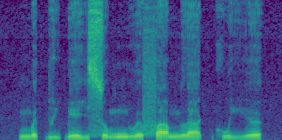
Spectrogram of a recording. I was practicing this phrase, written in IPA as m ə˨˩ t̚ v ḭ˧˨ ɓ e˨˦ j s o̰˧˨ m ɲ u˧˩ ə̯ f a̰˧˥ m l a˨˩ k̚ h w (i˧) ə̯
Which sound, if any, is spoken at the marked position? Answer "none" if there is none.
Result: i˧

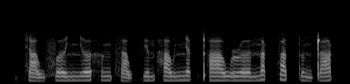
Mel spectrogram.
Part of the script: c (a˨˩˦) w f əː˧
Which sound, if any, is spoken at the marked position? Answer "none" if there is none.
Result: a˨˩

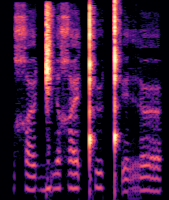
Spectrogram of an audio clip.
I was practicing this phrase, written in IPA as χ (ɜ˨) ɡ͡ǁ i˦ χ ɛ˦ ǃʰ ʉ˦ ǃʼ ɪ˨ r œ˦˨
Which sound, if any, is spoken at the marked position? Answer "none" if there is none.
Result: ɜ˨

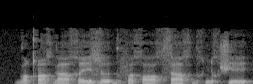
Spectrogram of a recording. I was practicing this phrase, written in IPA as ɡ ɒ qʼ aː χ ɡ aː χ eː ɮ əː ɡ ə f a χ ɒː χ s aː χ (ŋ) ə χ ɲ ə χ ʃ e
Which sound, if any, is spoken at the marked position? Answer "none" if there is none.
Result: ɡ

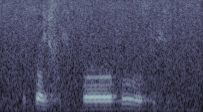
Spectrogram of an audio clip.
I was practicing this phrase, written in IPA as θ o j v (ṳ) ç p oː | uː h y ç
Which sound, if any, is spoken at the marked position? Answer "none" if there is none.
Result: ṳ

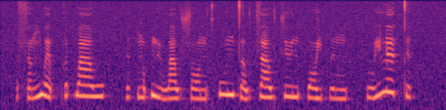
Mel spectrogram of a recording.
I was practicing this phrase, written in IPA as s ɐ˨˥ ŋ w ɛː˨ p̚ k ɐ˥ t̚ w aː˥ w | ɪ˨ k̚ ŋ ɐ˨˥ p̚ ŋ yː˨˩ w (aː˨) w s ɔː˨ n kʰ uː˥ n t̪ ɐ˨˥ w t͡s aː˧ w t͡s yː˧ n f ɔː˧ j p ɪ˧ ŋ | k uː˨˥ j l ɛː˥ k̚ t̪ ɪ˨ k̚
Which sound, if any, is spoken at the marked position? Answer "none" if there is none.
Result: aː˨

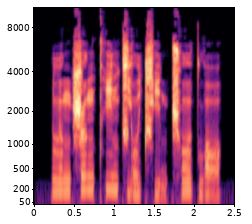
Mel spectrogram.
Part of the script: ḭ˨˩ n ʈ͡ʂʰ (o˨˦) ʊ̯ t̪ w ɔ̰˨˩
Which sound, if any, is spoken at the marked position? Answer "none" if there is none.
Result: o˦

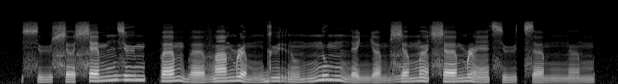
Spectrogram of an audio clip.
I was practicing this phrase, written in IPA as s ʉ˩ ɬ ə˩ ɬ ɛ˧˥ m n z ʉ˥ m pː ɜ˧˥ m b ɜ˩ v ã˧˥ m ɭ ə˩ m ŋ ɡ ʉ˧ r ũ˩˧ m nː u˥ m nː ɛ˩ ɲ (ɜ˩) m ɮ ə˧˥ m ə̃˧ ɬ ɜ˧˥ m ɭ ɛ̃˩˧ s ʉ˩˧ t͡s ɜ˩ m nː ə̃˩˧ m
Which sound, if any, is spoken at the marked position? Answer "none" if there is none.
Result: ɜ˩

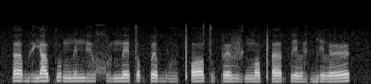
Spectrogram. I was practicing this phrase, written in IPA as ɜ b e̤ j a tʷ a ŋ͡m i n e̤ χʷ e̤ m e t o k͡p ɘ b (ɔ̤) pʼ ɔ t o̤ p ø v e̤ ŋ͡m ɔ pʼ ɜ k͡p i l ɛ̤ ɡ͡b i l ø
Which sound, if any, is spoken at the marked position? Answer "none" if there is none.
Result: ɔ̤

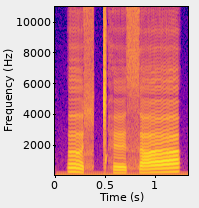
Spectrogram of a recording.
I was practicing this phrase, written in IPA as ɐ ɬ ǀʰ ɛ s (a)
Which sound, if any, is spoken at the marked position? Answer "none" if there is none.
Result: a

